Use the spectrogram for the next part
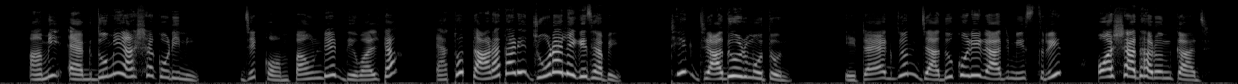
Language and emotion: Bengali, surprised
